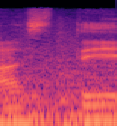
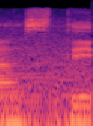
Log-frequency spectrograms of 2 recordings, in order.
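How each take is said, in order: Both takes have the same delivery.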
